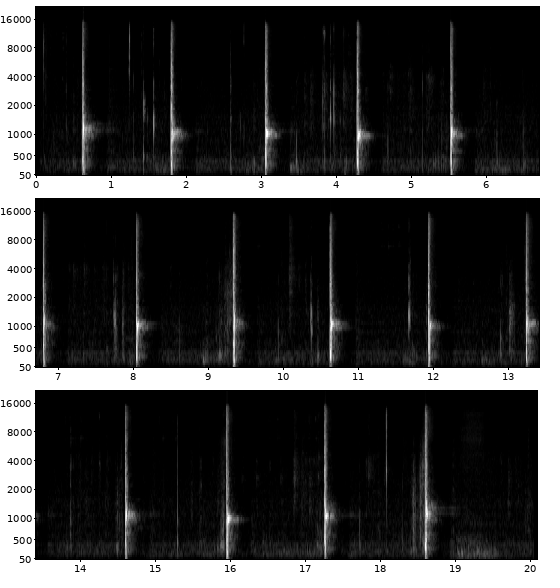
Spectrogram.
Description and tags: The sound of lips popping/snappy. I wasn't really sure how else to describe it. Listen for yourself.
